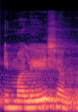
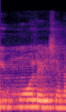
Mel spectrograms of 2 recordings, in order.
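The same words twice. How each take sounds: First: ఇమ్మోలేషన్ said correctly as i-ma-le-shan; correct pronunciation. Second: ఇమ్మోలేషన్ said wrongly as i-mo-le-shan; wrong pronunciation. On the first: Teacher giving students the correct way to say it. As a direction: model the right ఇమ్మోలేషన్ with a short a. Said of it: "ఎలా పలకాలి?". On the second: Teacher showing learners the common wrong way to say it. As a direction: give the mistaken ఇమ్మోలేషన్ with an o sound. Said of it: "wrong pronunciation". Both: Shown as a demonstration.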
